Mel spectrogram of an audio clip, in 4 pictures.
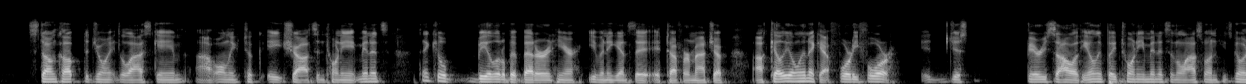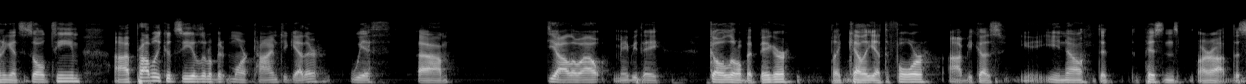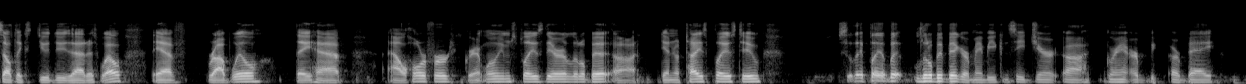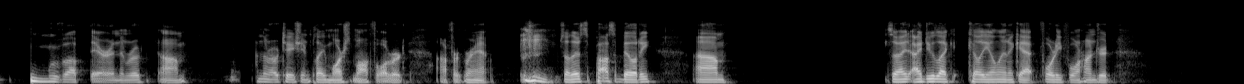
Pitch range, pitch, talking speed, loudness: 105-125 Hz, 110 Hz, 205 wpm, -20 LUFS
